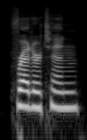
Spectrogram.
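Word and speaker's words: Fredericton: Except New Brunswickers don't pronounce a lot of vowels instead of Frederickton, which is the capital of New Brunswick. It's just Frederton.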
